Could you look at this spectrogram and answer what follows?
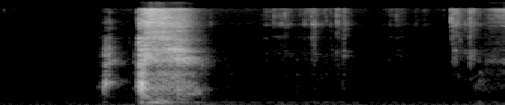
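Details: Sneezing challenge: a quick breath in, then one loud explosive sneeze deliberately provoked with pepper, without a handkerchief, followed by faint sniffs and rustling.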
